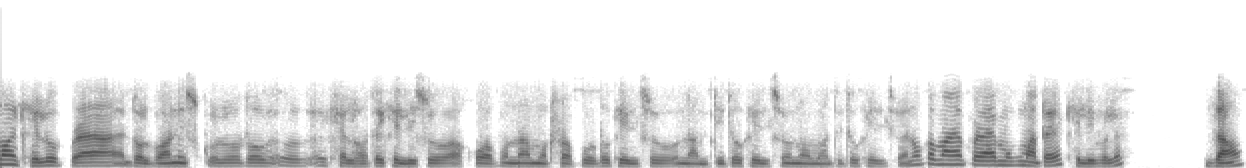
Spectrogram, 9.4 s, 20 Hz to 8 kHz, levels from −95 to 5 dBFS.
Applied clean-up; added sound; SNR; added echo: none; none; none; none.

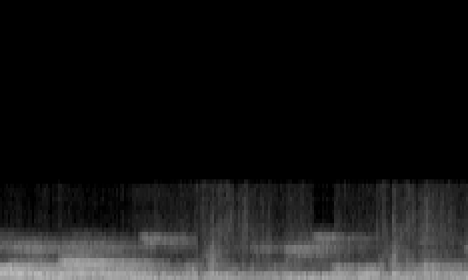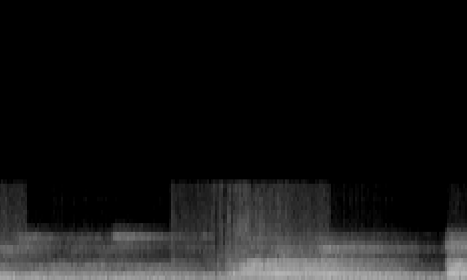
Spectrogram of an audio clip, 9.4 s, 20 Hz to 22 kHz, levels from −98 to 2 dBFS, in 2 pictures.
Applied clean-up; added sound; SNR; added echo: neural separator model SepFormer DNS4.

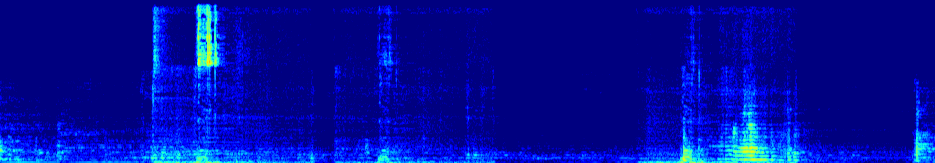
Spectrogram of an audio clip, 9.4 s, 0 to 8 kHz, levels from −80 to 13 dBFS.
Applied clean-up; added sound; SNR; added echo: neural mask model DeepFilterNet 3.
